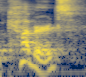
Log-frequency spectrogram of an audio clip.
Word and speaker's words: cupboards: we have cupboards so cupboards notice it's not pronounced the way it looks in a cupboard you'll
